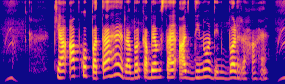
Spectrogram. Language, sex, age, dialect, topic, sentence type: Hindi, female, 18-24, Kanauji Braj Bhasha, agriculture, statement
